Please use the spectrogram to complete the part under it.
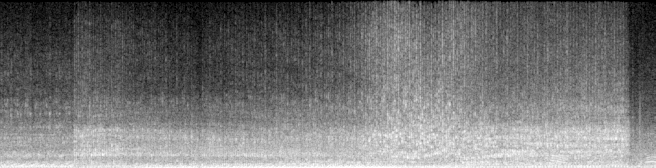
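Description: A vintage straight-six car drives past with its engine pulling.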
